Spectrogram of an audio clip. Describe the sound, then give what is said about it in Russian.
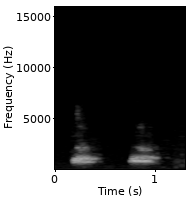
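Two loud dog barks about half a second apart, each short and punchy, with a faint trailing sound after the second and no talking. “А у кого собака?”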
